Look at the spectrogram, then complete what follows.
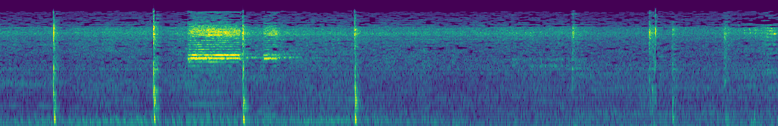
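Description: A heavy cleaver chopping stingray meat against a wooden log block: four sharp chops in the first two and a half seconds, then lighter knocks near the end. A short high-pitched buzzing tone sounds for about half a second between the second and third chops.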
